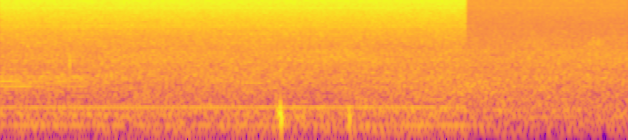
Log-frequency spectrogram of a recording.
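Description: Quiet outdoor ambience with a faint steady hum, broken about three seconds in by one short soft knock, a putter striking a golf ball, and a fainter tick just after. The hum cuts off near the end.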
